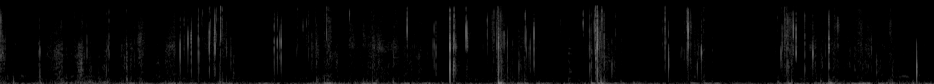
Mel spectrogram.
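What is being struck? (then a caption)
Ball wrapped in tissue paper. A ball wrapped in polka-dot tissue paper is cupped in the hands, crinkled and scratched with long nails. A quiet, bright, papery crinkling and rustling runs throughout, broken by sharp, dry crackles that stop instantly with no ring.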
